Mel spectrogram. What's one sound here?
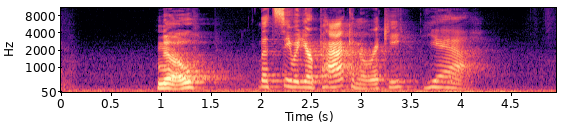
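A woman speaks calmly from nearby.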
